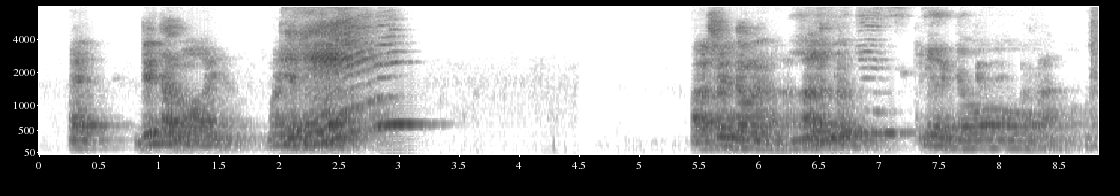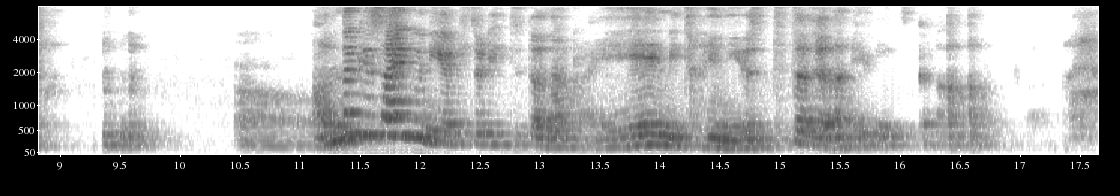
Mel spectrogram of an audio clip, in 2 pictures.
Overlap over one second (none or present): present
